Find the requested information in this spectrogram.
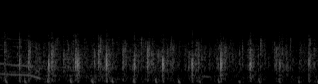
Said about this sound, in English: if you have been a marriage mentor in this church, if you have helped, can you just stand so we can appreciate the time and effort that took? You want to clap? Yay!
